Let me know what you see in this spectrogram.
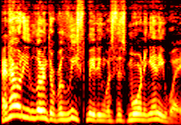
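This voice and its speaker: A man uses a put-on character voice at a high pitch. He rattles along at a very fast pace. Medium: read story. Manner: measured, professional.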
